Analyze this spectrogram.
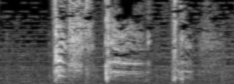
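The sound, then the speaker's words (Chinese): People in a vehicle compartment cough from the smoke of a fired shoulder-launched thermobaric round: three sharp, raspy coughs spaced about half a second apart, with no talk. “车厢里大家被单兵云爆弹发射时轰出的硝烟给熏得咳嗽起来。”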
